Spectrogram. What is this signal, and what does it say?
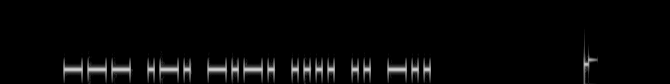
Morse code, heard as a keyed tone, about 20 wpm, 700 Hz. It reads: ORCHID
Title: Difficult Words with Hints - 20wpm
